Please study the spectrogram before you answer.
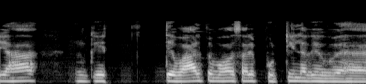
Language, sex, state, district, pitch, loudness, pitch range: Hindi, male, Jharkhand, Garhwa, 150 Hz, -16 LUFS, 140-155 Hz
